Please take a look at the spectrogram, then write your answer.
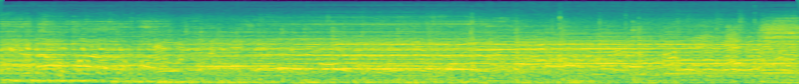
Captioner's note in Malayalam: കരഘോഷം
